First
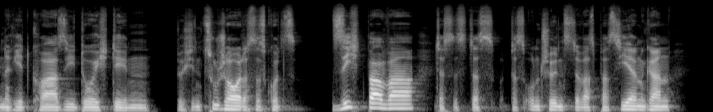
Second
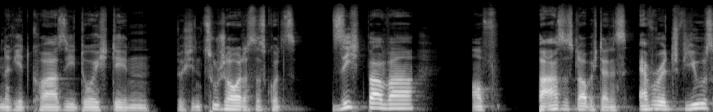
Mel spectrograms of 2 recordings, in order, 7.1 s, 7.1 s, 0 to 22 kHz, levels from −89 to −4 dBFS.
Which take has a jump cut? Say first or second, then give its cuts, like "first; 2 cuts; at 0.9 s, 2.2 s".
first; 1 cut; at 4.3 s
